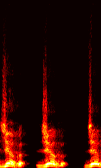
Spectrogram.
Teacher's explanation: वरती जीभ लागते त्याला तालव्य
